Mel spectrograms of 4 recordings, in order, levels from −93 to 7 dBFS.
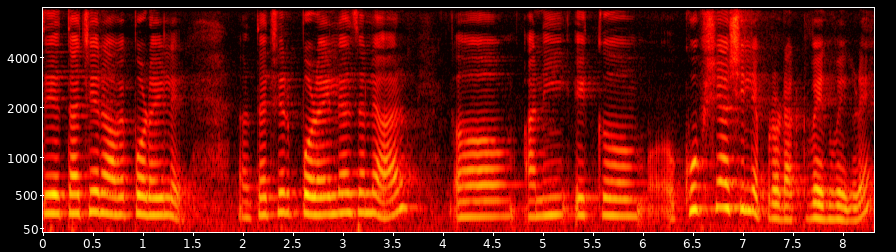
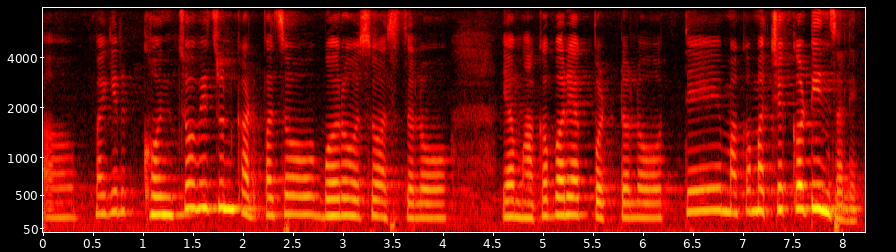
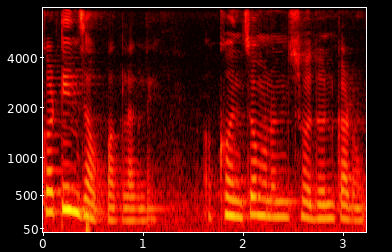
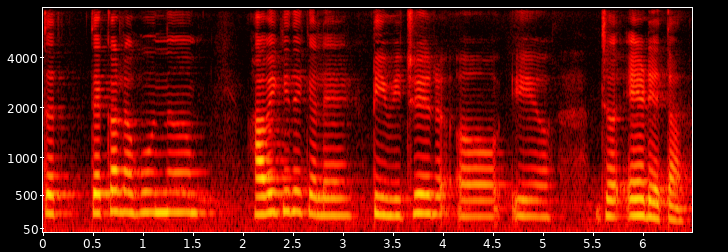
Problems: background sounds at intervals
